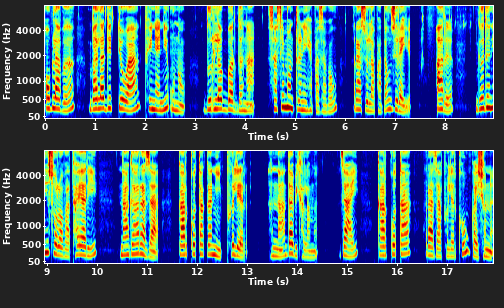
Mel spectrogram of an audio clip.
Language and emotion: Bodo, neutral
